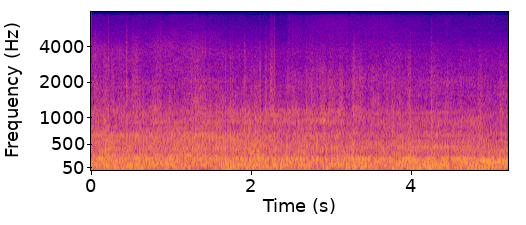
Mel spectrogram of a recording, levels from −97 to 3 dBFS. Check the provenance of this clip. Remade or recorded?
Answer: remade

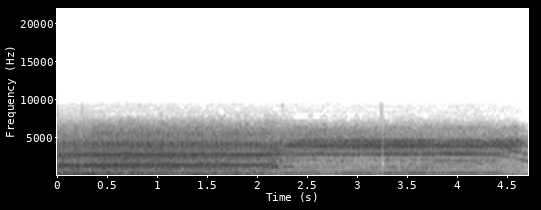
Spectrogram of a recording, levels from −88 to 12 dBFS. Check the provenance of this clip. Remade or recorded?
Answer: recorded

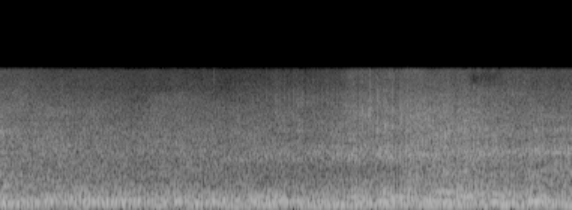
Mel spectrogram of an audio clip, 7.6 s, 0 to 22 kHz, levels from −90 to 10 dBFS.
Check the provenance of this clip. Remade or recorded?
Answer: remade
